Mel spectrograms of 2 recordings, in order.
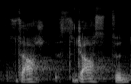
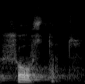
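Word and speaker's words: Sjaastad: Les Américains disent Sjasted, ils essaient de prononcer... les Anglais disent Sjasted, et les Norvégiens disent Sjostad. Donc, moi, je vais prononcer Sjostad, un peu comme Shostakovich.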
